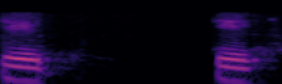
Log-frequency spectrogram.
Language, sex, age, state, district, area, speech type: Hindi, male, 18-30, Bihar, Vaishali, urban, conversation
